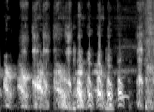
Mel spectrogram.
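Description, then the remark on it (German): A voice imitates a deep, manly grunt in a rapid string of about ten rough, guttural bursts, loud and rhythmic, with an animal-like, snorting quality and no spoken words. “Wir sind nämlich frauenlos und deswegen möchte ich jetzt mal ganz kurz ein ziemlich männliches Grunzen hören an der Stelle.”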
